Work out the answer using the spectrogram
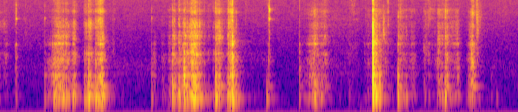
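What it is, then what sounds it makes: Sidewalk chalk scraped with a knife. A small metal palette knife scrapes and carves a solid blue popsicle-shaped stick of sidewalk chalk, leaving a pile of blue crumbs on a plastic mat. Dry, gritty scraping strokes come in bursts with short quiet gaps, and one sharper scrape stands out near the end over a steady low hum.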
